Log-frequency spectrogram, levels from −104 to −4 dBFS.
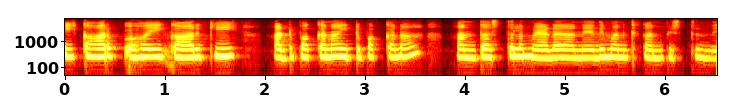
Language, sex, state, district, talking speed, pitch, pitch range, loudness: Telugu, female, Andhra Pradesh, Krishna, 100 wpm, 265 Hz, 255-275 Hz, -19 LUFS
